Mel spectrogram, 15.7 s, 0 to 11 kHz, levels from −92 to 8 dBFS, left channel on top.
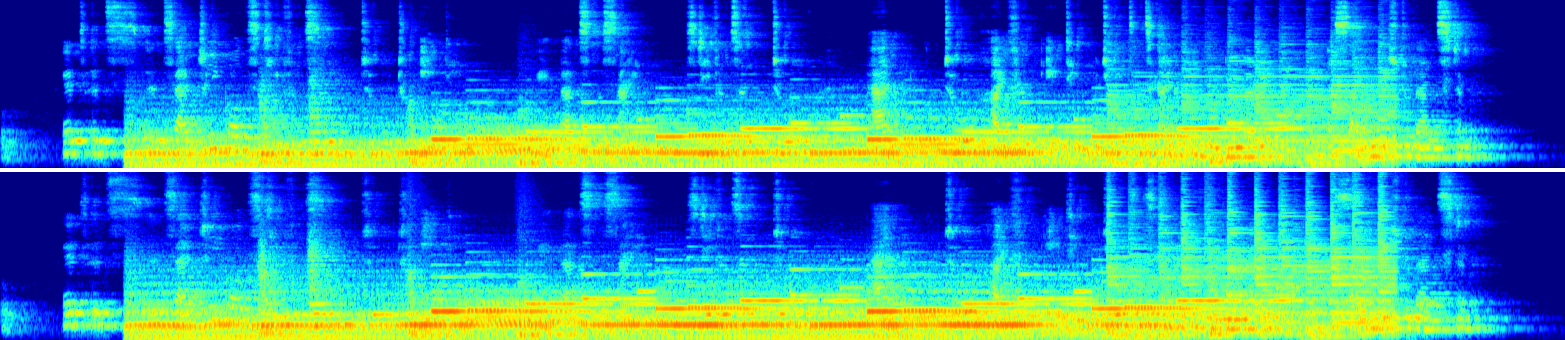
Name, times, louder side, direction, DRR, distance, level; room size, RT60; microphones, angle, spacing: voice 1, 0.6-4.8 5.2-6.5 7.0-8.1 8.7-9.0 9.4-12.8 13.3-14.6, equal, 75° left, 3 dB, 7.6 m, -28 dB
sound 1, 1.2-14.0, right 3 dB, 60° right, 1.6 m, -22 dB
Piano, 4.3-13.0, right 2 dB, 85° right, 2.3 m, -23 dB
20.0 x 18.0 x 8.5 m, 0.96 s
head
